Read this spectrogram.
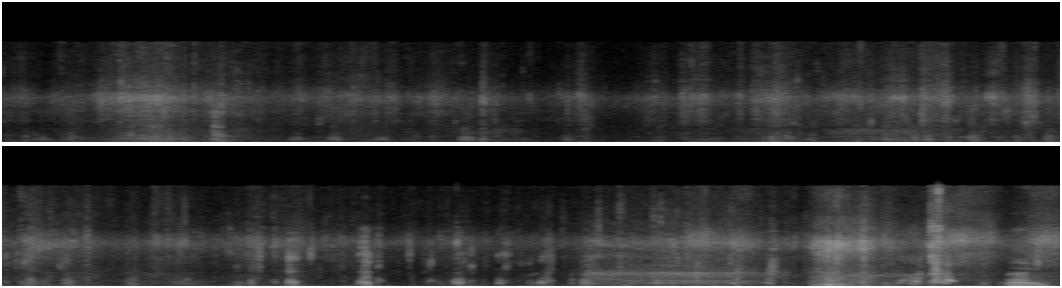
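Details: Wild boar sow giving birth in a nest while being helped on a wild boar farm in South Africa. Soft, irregular grunts and clicks with rustling, then a brief louder squealing burst near the end.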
